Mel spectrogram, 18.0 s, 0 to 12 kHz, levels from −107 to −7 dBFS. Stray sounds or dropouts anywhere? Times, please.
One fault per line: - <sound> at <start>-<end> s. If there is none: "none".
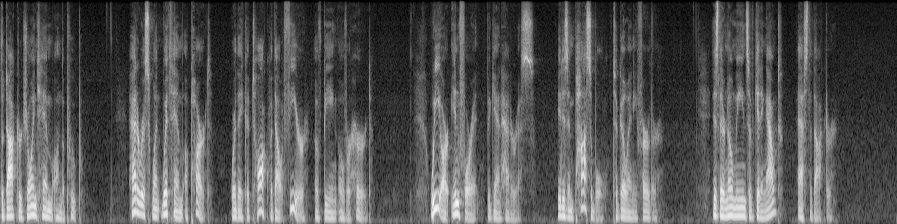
none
